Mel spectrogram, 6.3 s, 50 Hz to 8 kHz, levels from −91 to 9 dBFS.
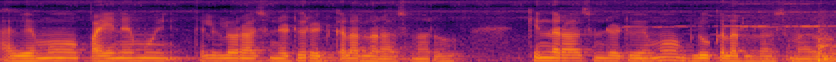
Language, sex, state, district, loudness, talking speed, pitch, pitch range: Telugu, male, Andhra Pradesh, Annamaya, -21 LUFS, 115 wpm, 125 Hz, 120-130 Hz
